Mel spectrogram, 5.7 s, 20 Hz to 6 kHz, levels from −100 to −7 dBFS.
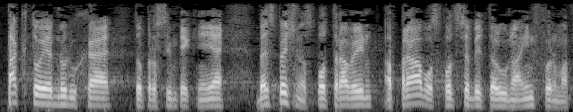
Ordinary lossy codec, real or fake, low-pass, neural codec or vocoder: none; real; 5.4 kHz; none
